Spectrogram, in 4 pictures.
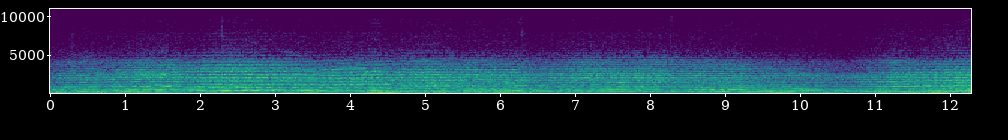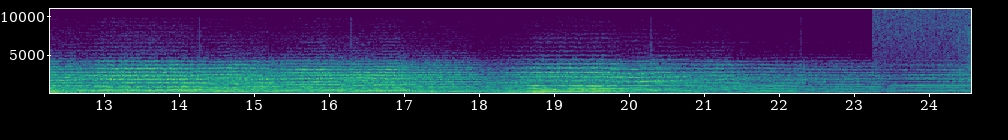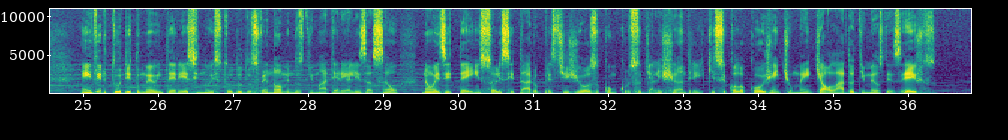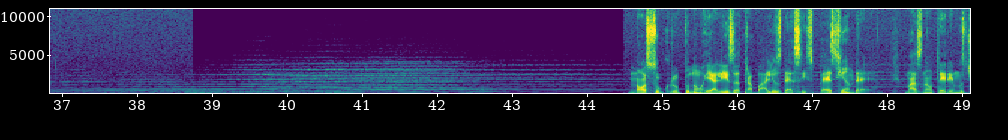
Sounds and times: Music: 0.0s - 49.1s.

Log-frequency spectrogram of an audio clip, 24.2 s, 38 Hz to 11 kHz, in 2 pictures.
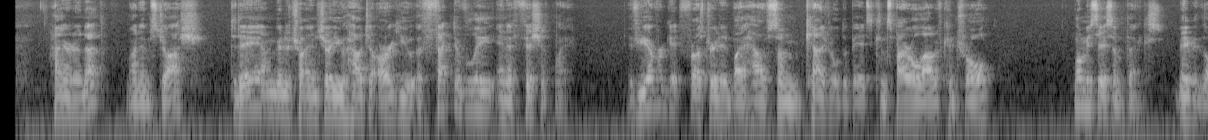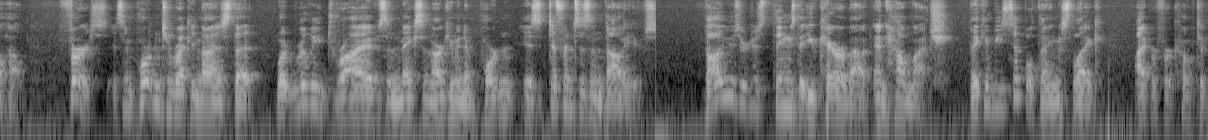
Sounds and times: Speech: 0.4s - 10.0s, 10.7s - 24.1s.

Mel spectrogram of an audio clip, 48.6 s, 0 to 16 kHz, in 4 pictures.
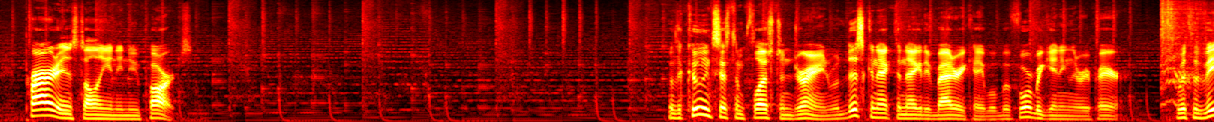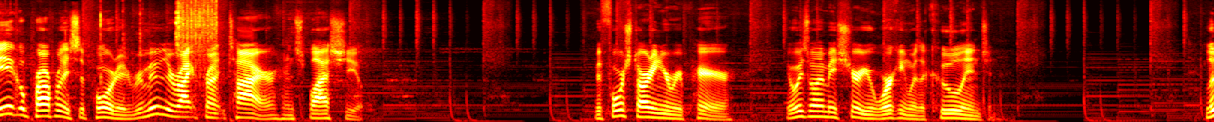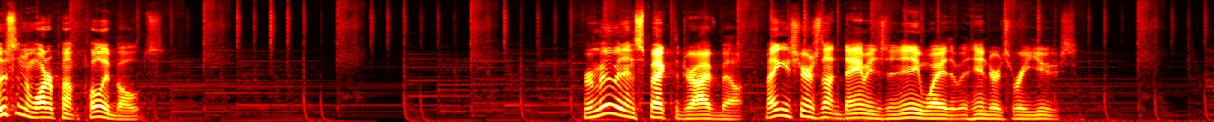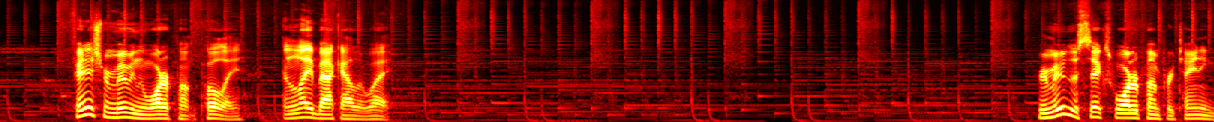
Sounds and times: Music: 0.0s - 48.5s
Speech: 0.3s - 1.9s, 6.7s - 15.8s, 18.1s - 22.1s, 24.2s - 25.9s, 30.1s - 35.0s, 37.2s - 40.4s, 46.8s - 48.5s.

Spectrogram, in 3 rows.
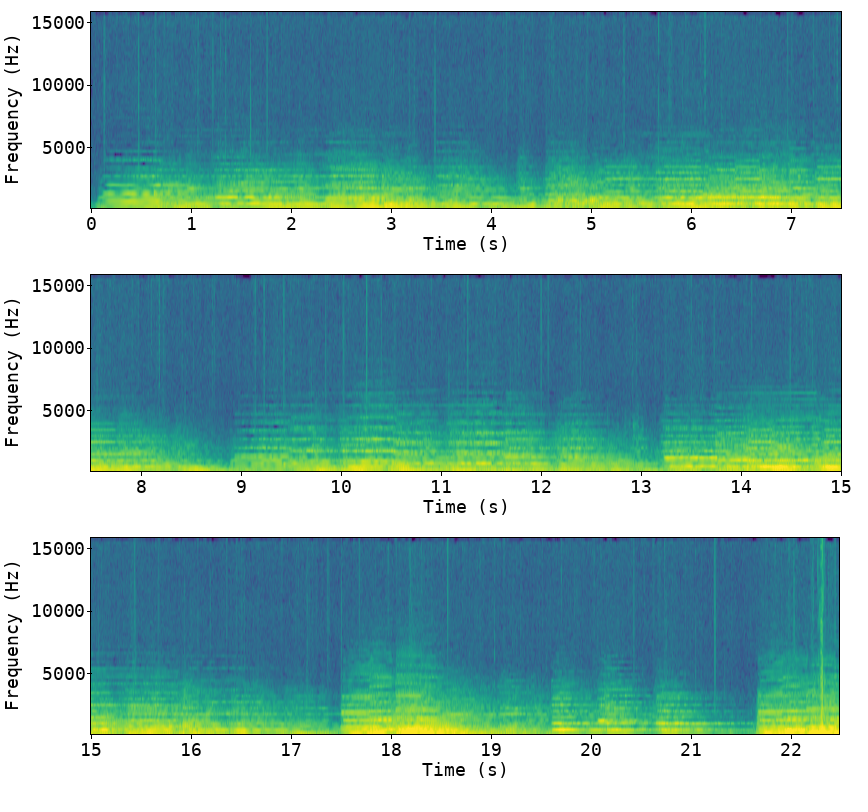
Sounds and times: Orchestra: 0.0s - 22.4s
Violin, fiddle: 0.0s - 22.4s.

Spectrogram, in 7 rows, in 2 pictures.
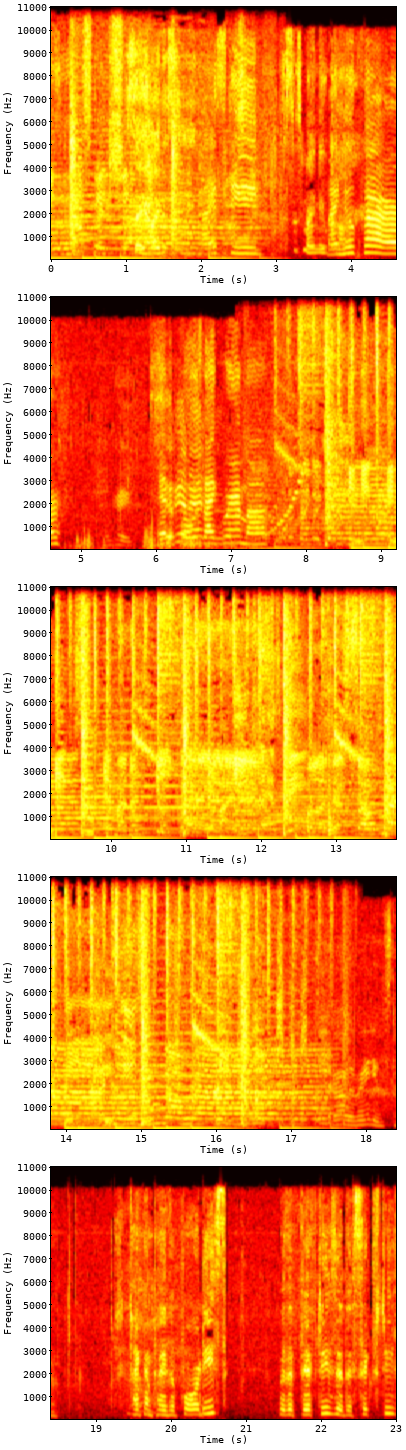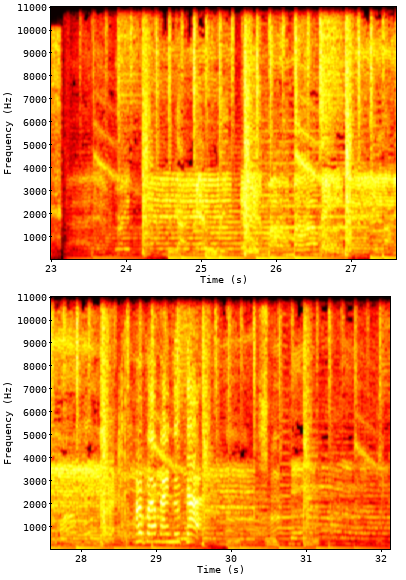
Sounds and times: Music: 0.0s - 3.1s, 7.1s - 17.9s, 23.2s - 32.1s
Speech: 1.1s - 2.0s, 5.3s - 7.5s, 28.7s - 29.7s.

